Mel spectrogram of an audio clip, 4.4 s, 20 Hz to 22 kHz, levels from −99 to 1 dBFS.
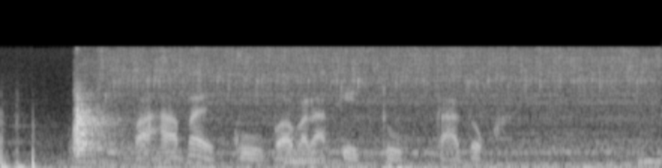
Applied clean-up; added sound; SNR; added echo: none; Water tap, faucet / Liquid; -5 dB; none.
